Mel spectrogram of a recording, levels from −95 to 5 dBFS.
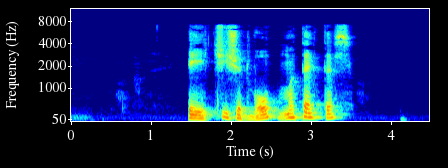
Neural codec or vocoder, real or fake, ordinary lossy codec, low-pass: none; real; AAC, 48 kbps; 7.2 kHz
